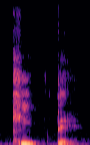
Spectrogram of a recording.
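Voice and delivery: "Kite" as kit-te with a held stop; "Kite" said high, pausing on the double t; "Kite" with a gap before te; double consonant. Shown as a demonstration. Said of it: "So you're pausing between it".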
